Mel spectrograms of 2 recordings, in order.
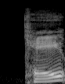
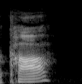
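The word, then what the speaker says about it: Kaa: Scarlett Johansson as Kay or Ka? – Ka.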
